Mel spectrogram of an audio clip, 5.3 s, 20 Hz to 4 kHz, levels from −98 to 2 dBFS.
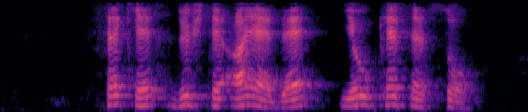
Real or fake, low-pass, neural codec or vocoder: real; 3.6 kHz; none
